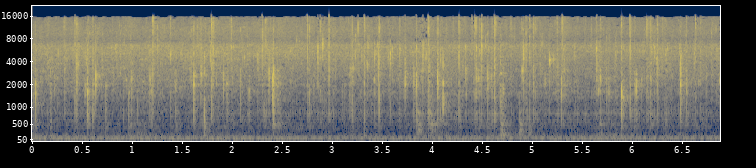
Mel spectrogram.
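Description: Nylon sago pearls (sabudana) deep-frying in very hot oil, sizzling steadily with a dense run of small crackles and pops, as a wire-mesh strainer stirs them through the oil.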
